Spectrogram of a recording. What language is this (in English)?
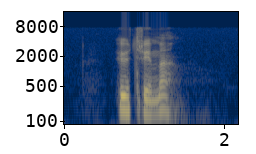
Swedish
